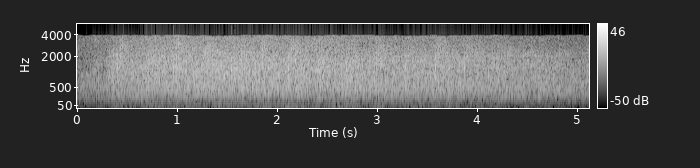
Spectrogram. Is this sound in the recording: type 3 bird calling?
no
